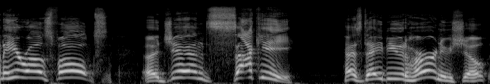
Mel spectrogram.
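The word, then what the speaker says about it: Psaki: Heroes folks uh Jen saki has debuted her new show inside with jinsaki it's not your best name Saki I think the p is silent and uh had a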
